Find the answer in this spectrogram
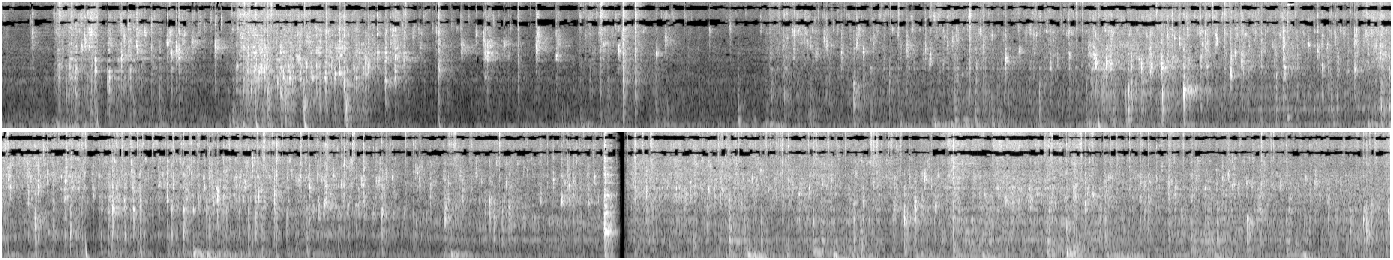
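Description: Small whole brinjals (eggplants) frying in hot oil in a wok: a dense, steady sizzling crackle. It eases off for a few seconds about four seconds in, then comes back up and holds.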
